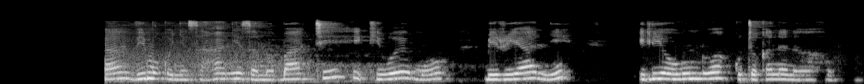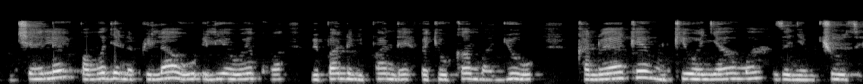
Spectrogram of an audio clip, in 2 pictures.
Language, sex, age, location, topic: Swahili, female, 25-35, Mombasa, agriculture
